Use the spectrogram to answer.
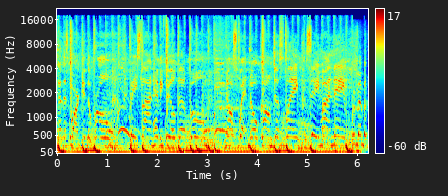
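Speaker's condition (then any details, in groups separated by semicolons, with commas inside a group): No condition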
